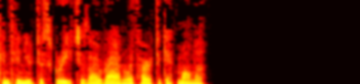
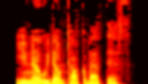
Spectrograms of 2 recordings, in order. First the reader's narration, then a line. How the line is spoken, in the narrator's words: she said coldly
